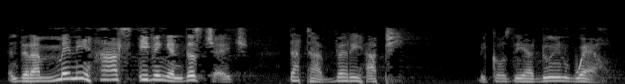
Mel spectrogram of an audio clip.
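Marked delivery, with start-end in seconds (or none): none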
